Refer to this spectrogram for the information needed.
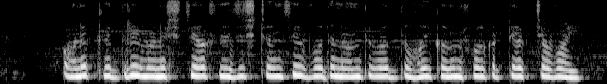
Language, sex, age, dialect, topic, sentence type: Bengali, male, 46-50, Northern/Varendri, banking, statement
